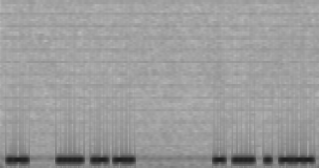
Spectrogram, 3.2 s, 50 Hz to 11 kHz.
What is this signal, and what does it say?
Morse code, heard as a keyed tone, about 50 wpm, spaced as for 39 wpm, 660 Hz. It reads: R 5AD THEY
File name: archived / CRSnet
